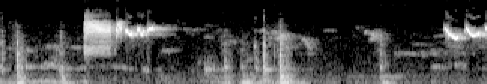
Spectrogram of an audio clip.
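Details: Female common iora calling to rouse rival birds: a bright buzzy note breaking into a wavering trill, then light knocking and clicks, and a second wavy trill beginning near the end.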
